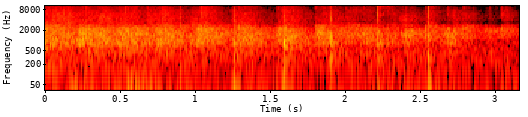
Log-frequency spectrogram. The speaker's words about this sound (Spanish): Al señor Ricardo Gómez le pido que se ponga de pie, por favor, y brindémosle un aplauso. Bien merecido.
